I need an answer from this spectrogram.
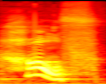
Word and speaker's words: half: половина або 30 хвилин пишемо через літеру lл але не вимовляємо її не halff а halff half половина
